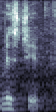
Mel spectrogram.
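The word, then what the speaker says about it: MSCHF: loving new york-based startup ms chf pronounced mischief are behind the campaign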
